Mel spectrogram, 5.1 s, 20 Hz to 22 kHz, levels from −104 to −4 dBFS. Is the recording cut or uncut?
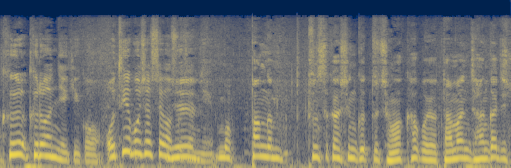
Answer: uncut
